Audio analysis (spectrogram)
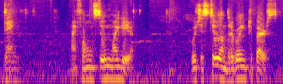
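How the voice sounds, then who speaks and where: A man's voice: mid-range voice, fairly even intonation, moderate pace. A man reading a visual novel's narration and dialogue aloud as a let's player, with casual asides and game music behind.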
